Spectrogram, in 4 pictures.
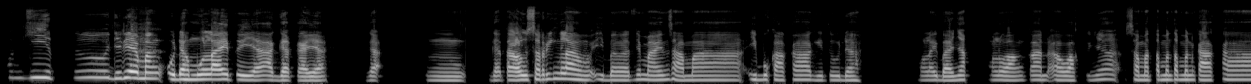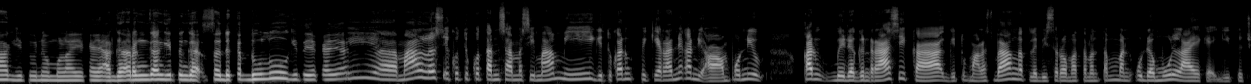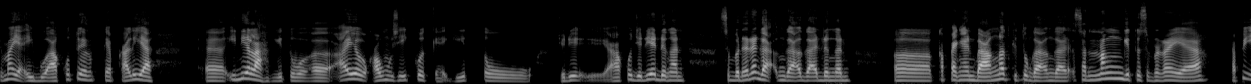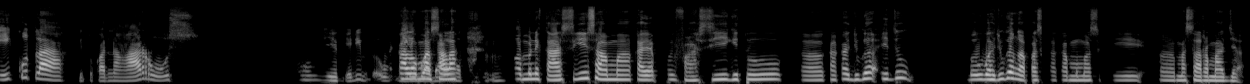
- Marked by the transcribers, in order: distorted speech
- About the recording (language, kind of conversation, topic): Indonesian, podcast, Apa yang berubah dalam hubungan keluarga saat kamu menginjak masa remaja?
- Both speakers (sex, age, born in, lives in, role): female, 30-34, Indonesia, Indonesia, host; female, 50-54, Indonesia, Netherlands, guest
